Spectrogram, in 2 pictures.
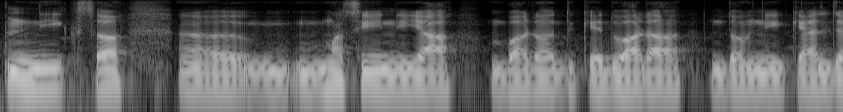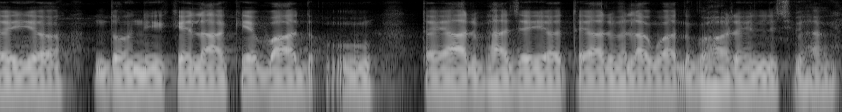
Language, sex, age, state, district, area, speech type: Maithili, male, 18-30, Bihar, Saharsa, rural, spontaneous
